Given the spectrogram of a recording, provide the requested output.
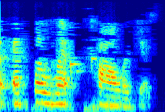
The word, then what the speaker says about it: epileptologist: So epileptologist. Did I say it right? – Yes, right.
